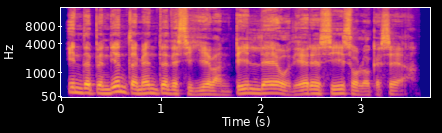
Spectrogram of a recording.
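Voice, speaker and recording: A man's voice: medium pitch, normal speed. A man, patiently explaining a language lesson to learners. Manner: patient, clear explanation, addresses learners directly. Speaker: language teacher.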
